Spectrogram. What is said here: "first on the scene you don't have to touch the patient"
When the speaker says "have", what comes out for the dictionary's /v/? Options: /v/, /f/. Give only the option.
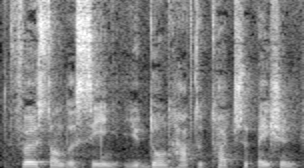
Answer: /f/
